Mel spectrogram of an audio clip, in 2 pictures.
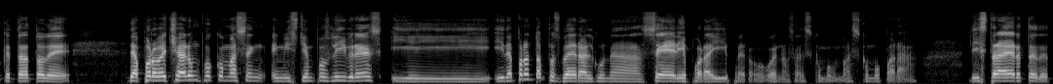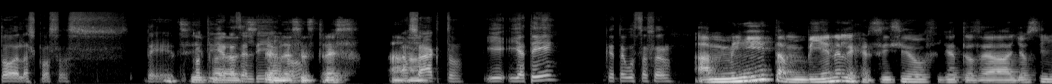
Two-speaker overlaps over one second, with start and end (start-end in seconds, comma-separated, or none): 12.3-13.7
